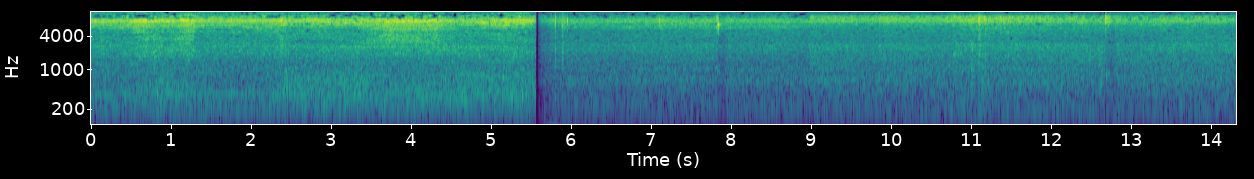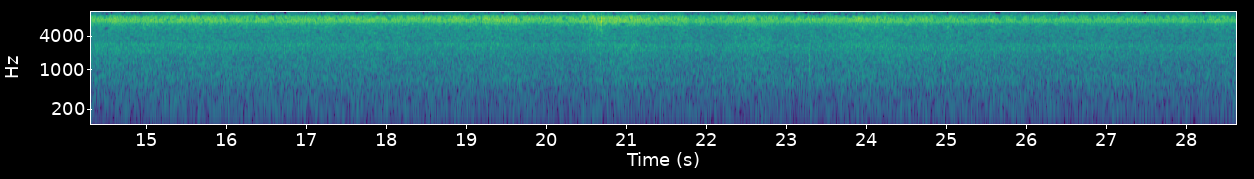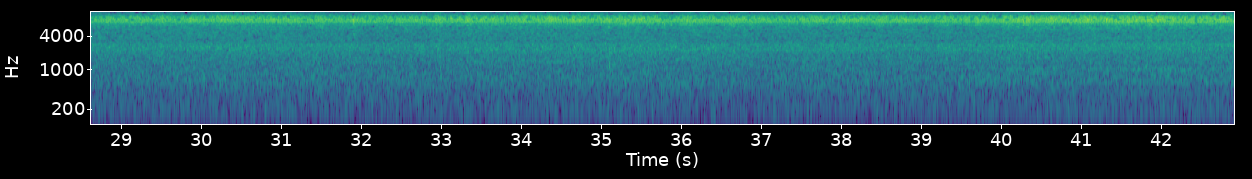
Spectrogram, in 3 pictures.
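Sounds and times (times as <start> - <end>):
vacuum cleaner running: 0.0 - 7.6, 19.0 - 25.0.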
